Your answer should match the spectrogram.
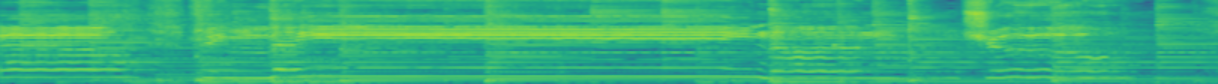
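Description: A man singing over a strummed steel-string acoustic guitar, holding one long wavering note for about three seconds in the middle.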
